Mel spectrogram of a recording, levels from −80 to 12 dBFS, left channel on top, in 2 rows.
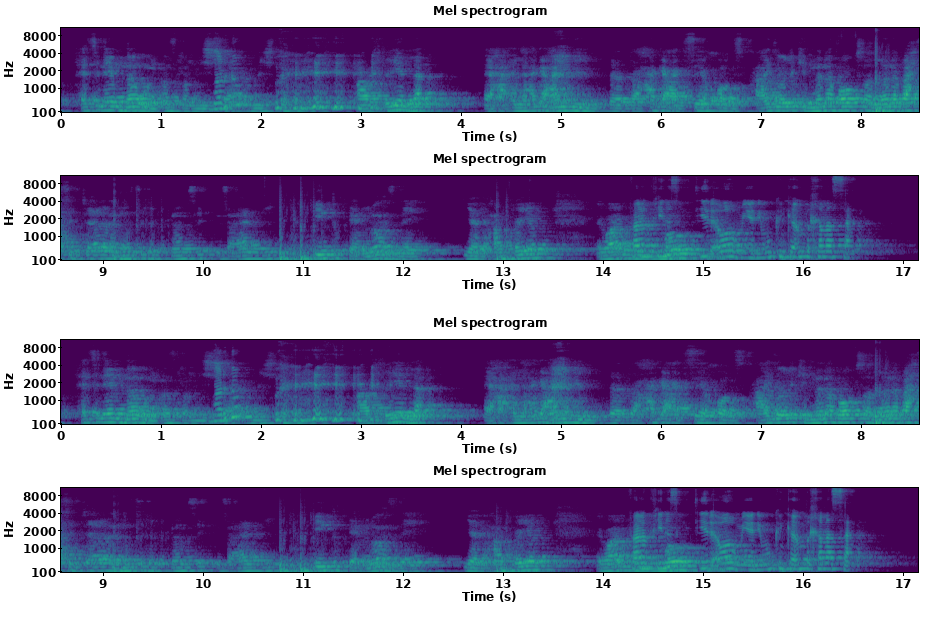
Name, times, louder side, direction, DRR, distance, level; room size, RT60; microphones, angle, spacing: voice 1, 0.1-2.4 3.0-3.6 4.2-10.7 11.1-12.2 12.6-15.3, equal, 5° right, -6 dB, 2.9 m, -29 dB
voice 2, 1.5-1.8 2.1-3.2 4.9-5.1 14.3-14.7 15.0-16.5, equal, 45° right, 5 dB, 2.0 m, -30 dB
sound 1, 7.8-8.5 9.1-9.8 10.6-11.6 12.9-13.3, left 1 dB, 10° left, 3.5 m, -34 dB
20.0 x 11.0 x 5.1 m, 1.2 s
head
